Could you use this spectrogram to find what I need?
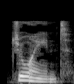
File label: "Joint", English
